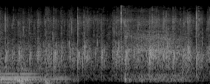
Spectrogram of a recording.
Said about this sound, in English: So please welcome to the platform this morning, Dr. Mark Moore, and let's give him a great North Valley welcome.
